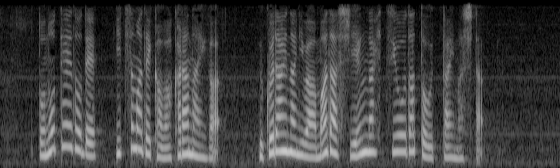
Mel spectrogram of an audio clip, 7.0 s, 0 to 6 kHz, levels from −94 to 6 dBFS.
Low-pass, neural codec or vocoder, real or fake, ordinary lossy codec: 5.4 kHz; none; real; none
